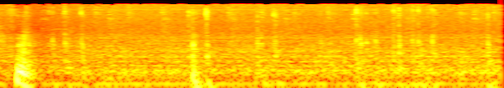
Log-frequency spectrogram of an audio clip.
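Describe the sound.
Keystrokes on a computer keyboard as the passwd command is typed: scattered quiet clicks with a couple of louder presses, irregularly spaced, with no voices.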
